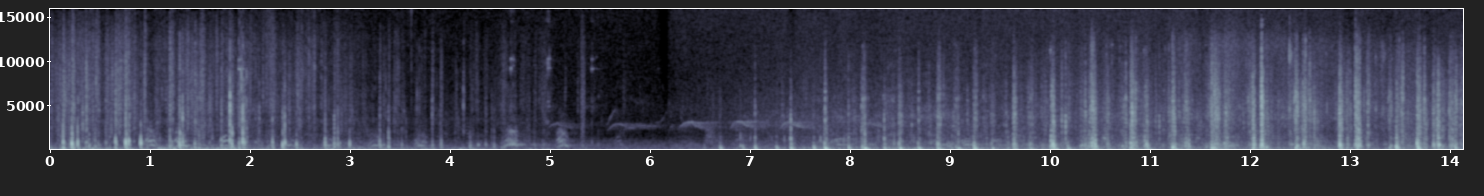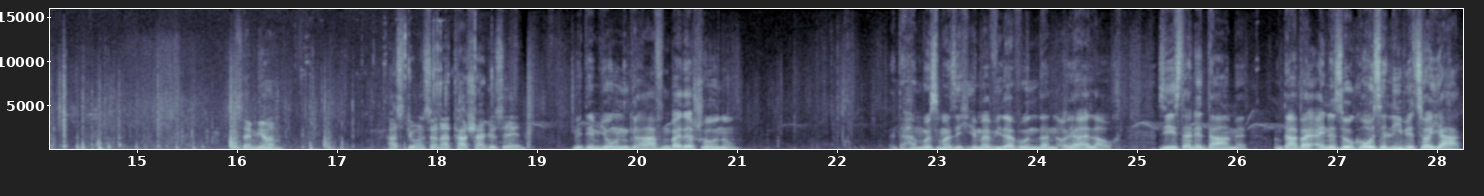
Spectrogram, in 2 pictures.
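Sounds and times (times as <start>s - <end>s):
horses' hooves clip-clopping as riders set off on a wolf hunt: 0.0s - 5.7s, 6.3s - 19.9s, 20.8s - 22.5s
speech: 16.1s - 16.6s, 17.5s - 21.1s, 22.6s - 28.2s.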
